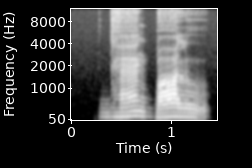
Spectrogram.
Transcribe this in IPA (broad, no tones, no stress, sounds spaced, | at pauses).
ɡʱ æ̃ ɡ͡b ɑ l u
